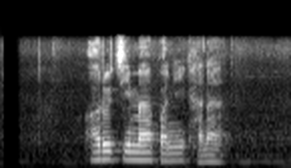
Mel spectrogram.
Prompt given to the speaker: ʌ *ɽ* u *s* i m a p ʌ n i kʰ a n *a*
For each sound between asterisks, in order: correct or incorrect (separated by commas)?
incorrect, incorrect, correct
